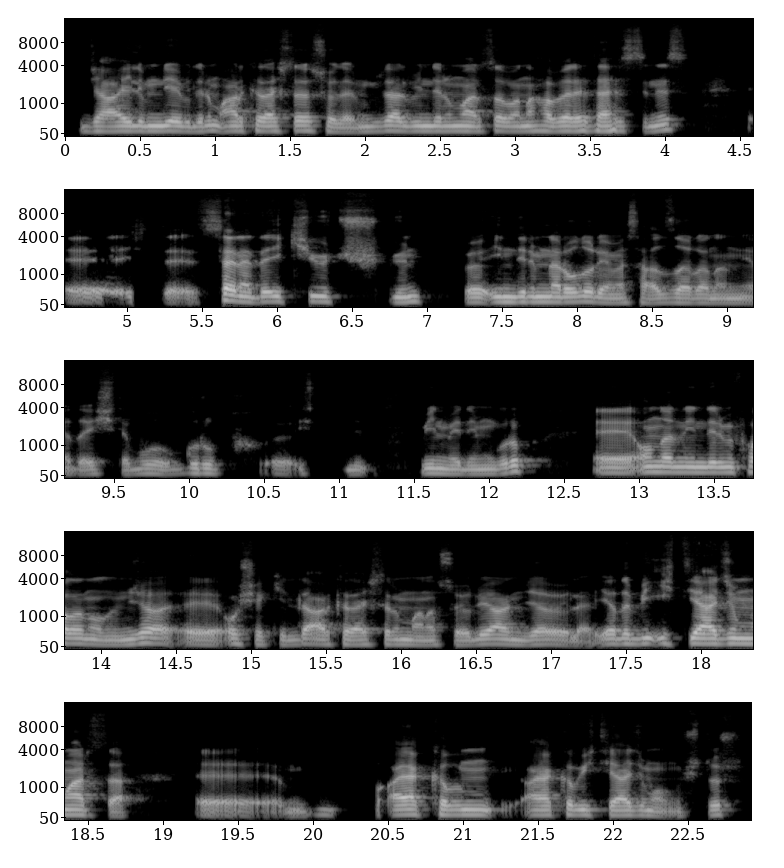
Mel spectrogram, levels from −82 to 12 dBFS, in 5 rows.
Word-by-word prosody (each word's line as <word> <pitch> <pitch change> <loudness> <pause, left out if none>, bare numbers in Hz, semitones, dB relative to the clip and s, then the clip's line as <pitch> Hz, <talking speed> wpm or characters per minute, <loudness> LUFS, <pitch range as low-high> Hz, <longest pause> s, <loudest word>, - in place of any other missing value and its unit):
cahilim 110 +1 +2
diyebilirim. 110 0 0
Arkadaşlara 115 +1 0
söylerim. 105 -2 -4
Güzel 115 0 0
bir 115 - 0
indirim 115 0 +1
varsa 110 0 0
bana 110 +1 -1
haber 110 0 +3
edersiniz. 115 +2 -1 0.4
Eee, 400 -1 -1 0.3
işte 370 -1 -7
senede 120 -6 +5
2-3 120 0 -3
gün 115 +2 -1 0.3
böyle 110 - +2
indirimler 115 0 +3
olur 115 +1 +4
ya 100 -2 +1
mesela 95 -1 -4
Zara'nın 100 -2 -2
ya - - -8
da - - -4
işte 95 -1 -9
bu 95 -3 -6
grup, 110 -3 -4 0.3
ııı, - - -9
işte, - - -20 0.7
bilmediğim 95 -2 -2
grup, 145 +6 0 0.4
eee, - - +2
onların 130 -1 +3
indirimi 125 0 +2
falan 125 -3 +3
olunca, 110 +5 +1
eee, - - 0
o 120 - -2
şekilde 100 -2 -4
arkadaşlarım 105 0 -1
bana 95 0 -4
söylüyor. 110 +5 0
Anca 105 0 -1
öyle. - - -2
Ya 115 0 +1
da 120 0 0
bir 125 - 0
ihtiyacım 120 0 +4
varsa, 115 -1 +2 0.5
eee, 440 0 -2 0.8
b - - -9
ayakkabım 115 -1 +4 0.2
ayakkabı 115 +1 +1
ihtiyacım 110 -2 +1
olmuştur 95 +5 -7
115 Hz, 145 wpm, -22 LUFS, 105-120 Hz, 0.8 s, senede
